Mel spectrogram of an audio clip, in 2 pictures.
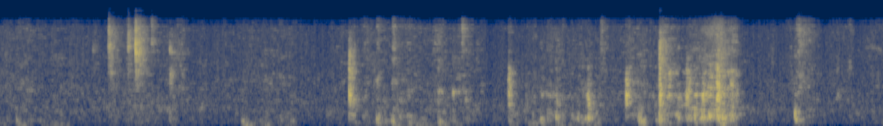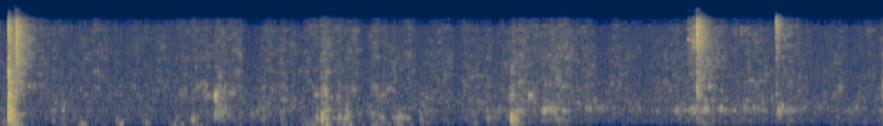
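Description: Rub-on furniture transfer being rubbed down onto a wooden board with a small tool: scattered scratching and rubbing noises with a few sharp clicks, the loudest about halfway through and another near the end.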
